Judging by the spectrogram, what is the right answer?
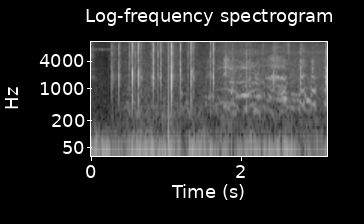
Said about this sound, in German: Die Katholikinnen rundherum zollen Beifall. Es sind Katholikinnen aus der Schweiz, Amerika, Südafrika, Indien, Deutschland und Spanierinnen werden noch erwartet. Sie alle bleiben zwar mehrheitlich draußen, vor den hohen Mauern des Vatikans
